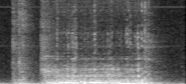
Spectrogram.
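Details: Truck with a newly replaced fuel pump, key on. A short, even electric buzz runs for about a second and then stops. Fuel pump primes normally.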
